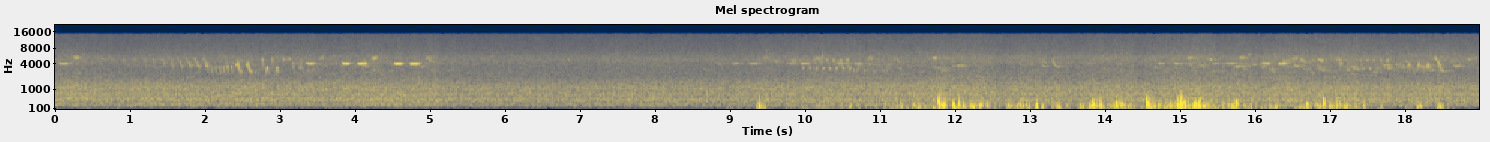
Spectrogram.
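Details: Bees working through an acacia forest: a quiet hum and high bird chirps at first, then closer, stronger buzzing surges from about the tenth second onward as insects fly near.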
